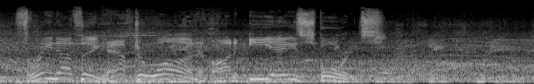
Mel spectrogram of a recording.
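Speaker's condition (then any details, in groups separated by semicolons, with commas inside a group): No condition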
